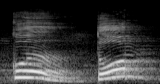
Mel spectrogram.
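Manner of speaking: Kuntum with the tongue held away from the ta; correct kuntum. Shown as a demonstration. Teacher modelling the correct Kuntum. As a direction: say Kuntum with the nun hidden. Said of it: "harus agak jauh lidahnya".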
